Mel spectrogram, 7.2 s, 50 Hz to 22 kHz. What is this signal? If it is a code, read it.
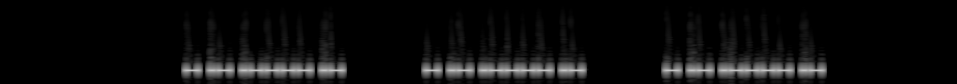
Morse code, heard as a keyed tone, about 40 wpm, 700 Hz. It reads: TA1A TA1A TA1A
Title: DXCC-100 Call Signs - 4 Characters - Repeated 3x - 40wpm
